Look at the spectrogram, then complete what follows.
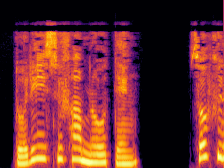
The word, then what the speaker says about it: Dries: の 6 人の一人現地オランダ語発音ではドリースファー no 10 祖父の代から続く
